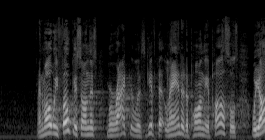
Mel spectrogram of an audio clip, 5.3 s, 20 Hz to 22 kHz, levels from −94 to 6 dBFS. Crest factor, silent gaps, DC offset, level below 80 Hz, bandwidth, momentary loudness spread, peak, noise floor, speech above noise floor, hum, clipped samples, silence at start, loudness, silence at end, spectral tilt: 20 dB; none; under 0.1%; -82 dBFS; 13 kHz; 14 LU; -14 dBFS; -73 dBFS; 41 dB; none; under 0.1%; 0.75 s; -33 LUFS; 0 s; -5.5 dB/octave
